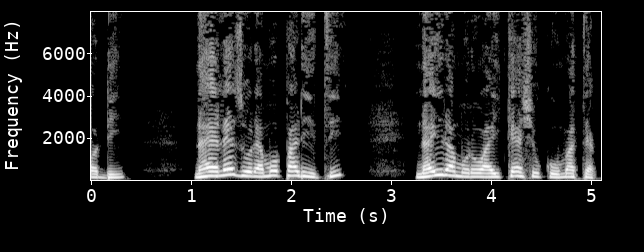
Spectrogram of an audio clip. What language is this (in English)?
Kikuyu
